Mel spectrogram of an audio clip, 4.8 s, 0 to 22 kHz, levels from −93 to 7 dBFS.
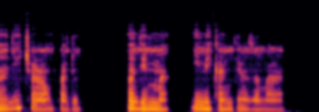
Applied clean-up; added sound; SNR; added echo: neural mask model Resemble Enhance denoiser.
